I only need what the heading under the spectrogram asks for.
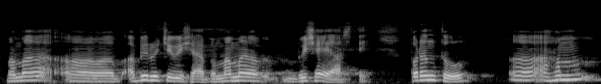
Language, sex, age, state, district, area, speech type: Sanskrit, male, 60+, Karnataka, Shimoga, urban, spontaneous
